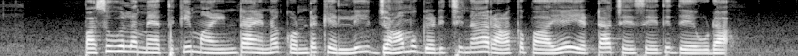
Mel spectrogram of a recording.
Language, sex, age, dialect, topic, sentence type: Telugu, female, 25-30, Southern, agriculture, statement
